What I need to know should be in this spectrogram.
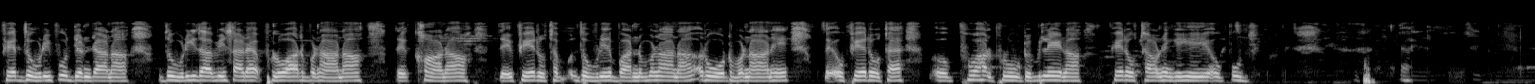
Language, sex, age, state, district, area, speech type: Dogri, female, 60+, Jammu and Kashmir, Samba, urban, spontaneous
